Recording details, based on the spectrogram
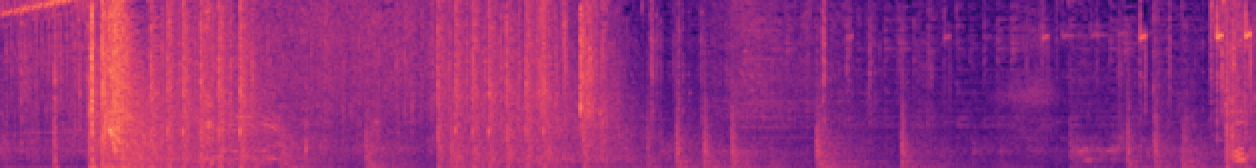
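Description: Blasts of gunfire in Uncharted: The Lost Legacy, including shotgun fire: a loud close burst early on, then repeated shots and impacts through a hectic firefight, with a voice exclaiming between them.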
